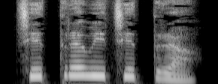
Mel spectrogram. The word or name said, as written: ಚಿತ್ರವಿಚಿತ್ರ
